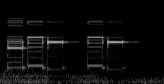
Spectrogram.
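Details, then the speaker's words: Trilogy100 ventilator high-priority alarm: three quick high beeps, a short pause, then two more, alerting to critical patient breathing or ventilator issues. "That's 3 beeps followed by 2 beeps."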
